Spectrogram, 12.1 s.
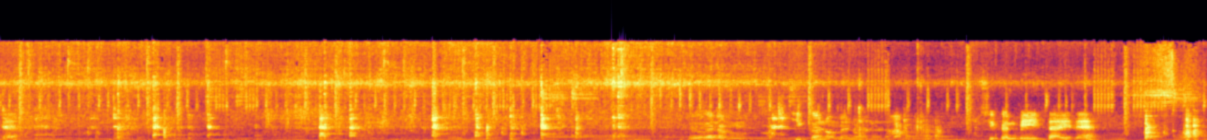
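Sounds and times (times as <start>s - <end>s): onions sizzling in hot oil: 0.0s - 12.0s
metal spoon scraping a pot: 0.2s - 6.4s, 7.2s - 8.2s, 8.8s - 9.8s.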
